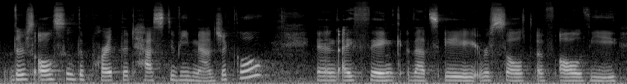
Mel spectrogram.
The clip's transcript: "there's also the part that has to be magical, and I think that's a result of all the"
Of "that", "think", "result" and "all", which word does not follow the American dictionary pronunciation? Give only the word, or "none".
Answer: none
